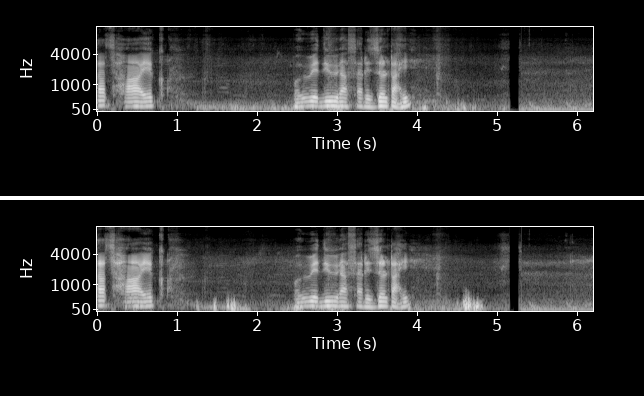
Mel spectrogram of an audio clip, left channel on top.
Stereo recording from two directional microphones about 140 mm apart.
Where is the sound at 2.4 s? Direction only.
55° left (ahead or behind).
